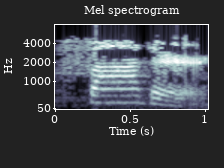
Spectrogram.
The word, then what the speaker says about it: father: Happy Father TH 的发音 V 声带震动，咬舌 V Father，最后是 R 一个卷舌 Father。别忘了 A 的发音是 A 长音啊，要饱满。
